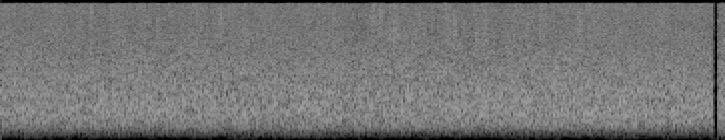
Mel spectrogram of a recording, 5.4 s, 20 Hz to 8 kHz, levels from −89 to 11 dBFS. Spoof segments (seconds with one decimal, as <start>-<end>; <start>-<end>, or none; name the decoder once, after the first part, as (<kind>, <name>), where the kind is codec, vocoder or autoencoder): 0.0-0.6 (autoencoder, DAC-VAE); 1.7-2.6; 4.5-5.4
